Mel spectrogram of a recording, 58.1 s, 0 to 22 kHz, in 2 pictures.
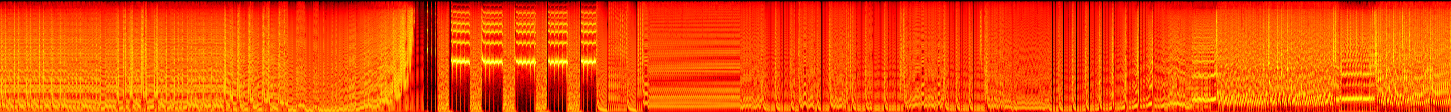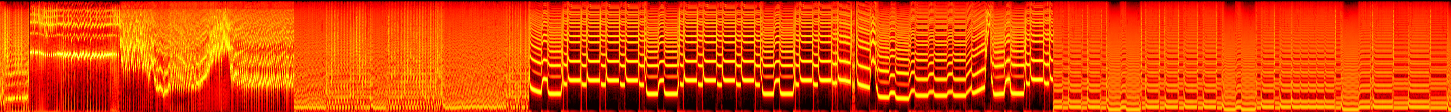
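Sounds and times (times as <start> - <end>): synth bass line and melody: 50.1 - 58.0.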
